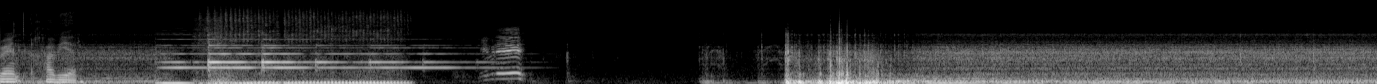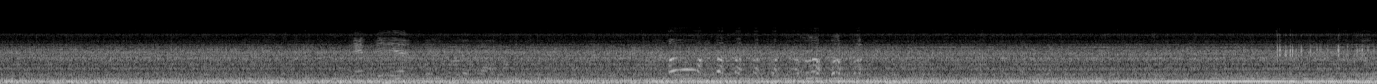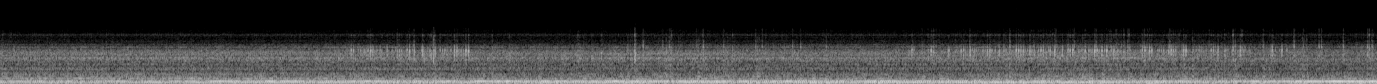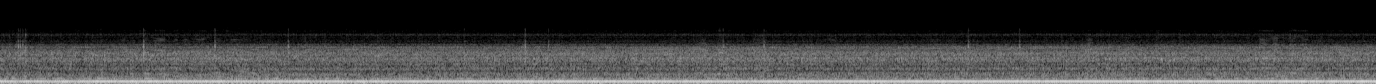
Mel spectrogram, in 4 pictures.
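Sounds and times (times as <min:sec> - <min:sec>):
propeller engine running: 0:01.6 - 0:04.3.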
